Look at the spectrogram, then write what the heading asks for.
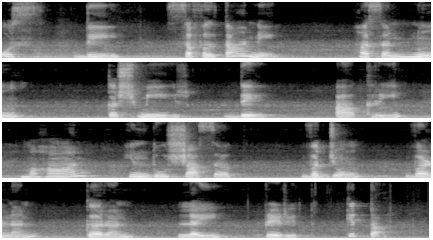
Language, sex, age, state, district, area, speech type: Punjabi, female, 18-30, Punjab, Fazilka, rural, read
